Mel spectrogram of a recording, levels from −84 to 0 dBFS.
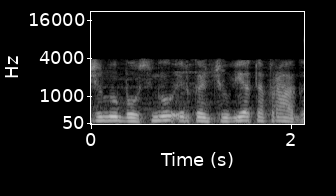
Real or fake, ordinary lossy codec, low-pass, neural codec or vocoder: fake; AAC, 16 kbps; 7.2 kHz; vocoder, 22.05 kHz, 80 mel bands, Vocos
